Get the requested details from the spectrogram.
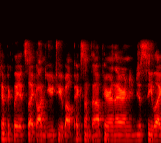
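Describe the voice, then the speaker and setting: A man with an American accent. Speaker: podcast co-host. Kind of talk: casual chat. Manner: animated.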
